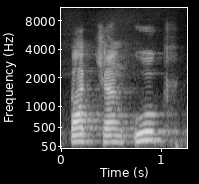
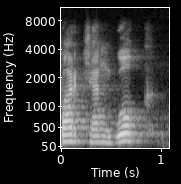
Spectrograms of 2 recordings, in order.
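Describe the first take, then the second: First: The name is pronounced with Korean sounds. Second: The name is read as its Latin spelling. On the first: "como se pronuncia en coreano" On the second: "como se translitera escrituralmente"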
